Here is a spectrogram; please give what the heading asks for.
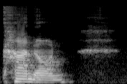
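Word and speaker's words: Kannon: well and so um canon in Japanese I some PE some English speakers are more familiar with the the Chinese pronunciation guanin um but this is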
